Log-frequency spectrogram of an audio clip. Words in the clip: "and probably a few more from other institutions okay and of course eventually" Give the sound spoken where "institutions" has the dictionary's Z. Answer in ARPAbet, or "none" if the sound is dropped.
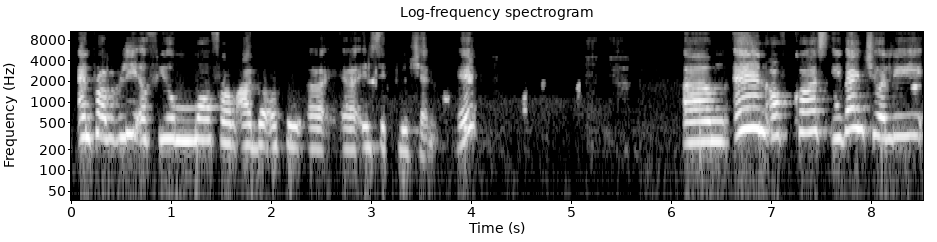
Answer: none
